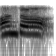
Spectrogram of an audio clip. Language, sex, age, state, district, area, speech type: Nepali, female, 18-30, West Bengal, Darjeeling, rural, conversation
